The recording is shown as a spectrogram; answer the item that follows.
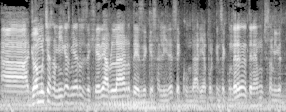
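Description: Talking fairly quickly with hardly any pauses, a man with a Mexican accent uses a fairly high pitch and lively intonation, his loudness swinging widely over background music and audible room echo. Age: 20s. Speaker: podcast co-host. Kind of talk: casual chat.

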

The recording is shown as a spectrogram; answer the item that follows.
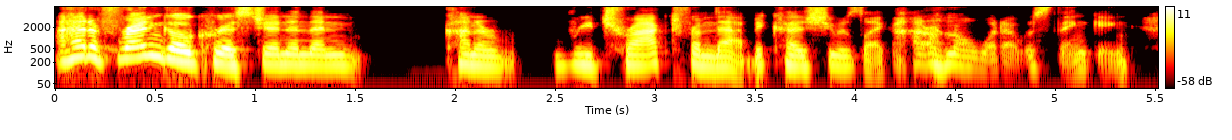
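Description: A woman with a normal speaking voice talks at a fairly quick pace and fairly low pitch, with lively intonation and big swings in loudness, on a very clean recording with a silent background. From Canada, Anishinaabe. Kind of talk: casual chat.

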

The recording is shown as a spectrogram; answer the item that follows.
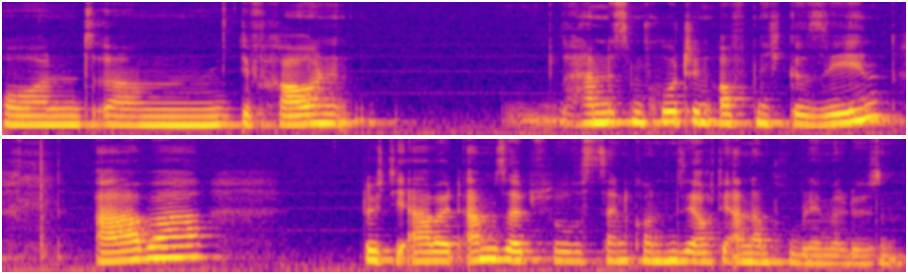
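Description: Pausing long and often, a woman speaks at a moderate pace in a medium pitch with a dark, mellow tone and ordinary pitch variation. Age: 30s. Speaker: life coach. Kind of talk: interview.

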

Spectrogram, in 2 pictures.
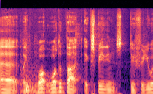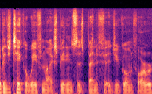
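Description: A man with a Scottish accent, very deep and low, at a fairly quick pace with fairly even intonation. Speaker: podcast host. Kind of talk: casual chat. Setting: studio.

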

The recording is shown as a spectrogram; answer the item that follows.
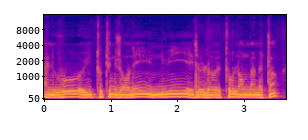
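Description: Over noticeable background noise, the voice runs at a fairly quick pace in a monotone, flat intonation. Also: man. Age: 50s. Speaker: Alzheimer patient. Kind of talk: casual chat. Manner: halting.

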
